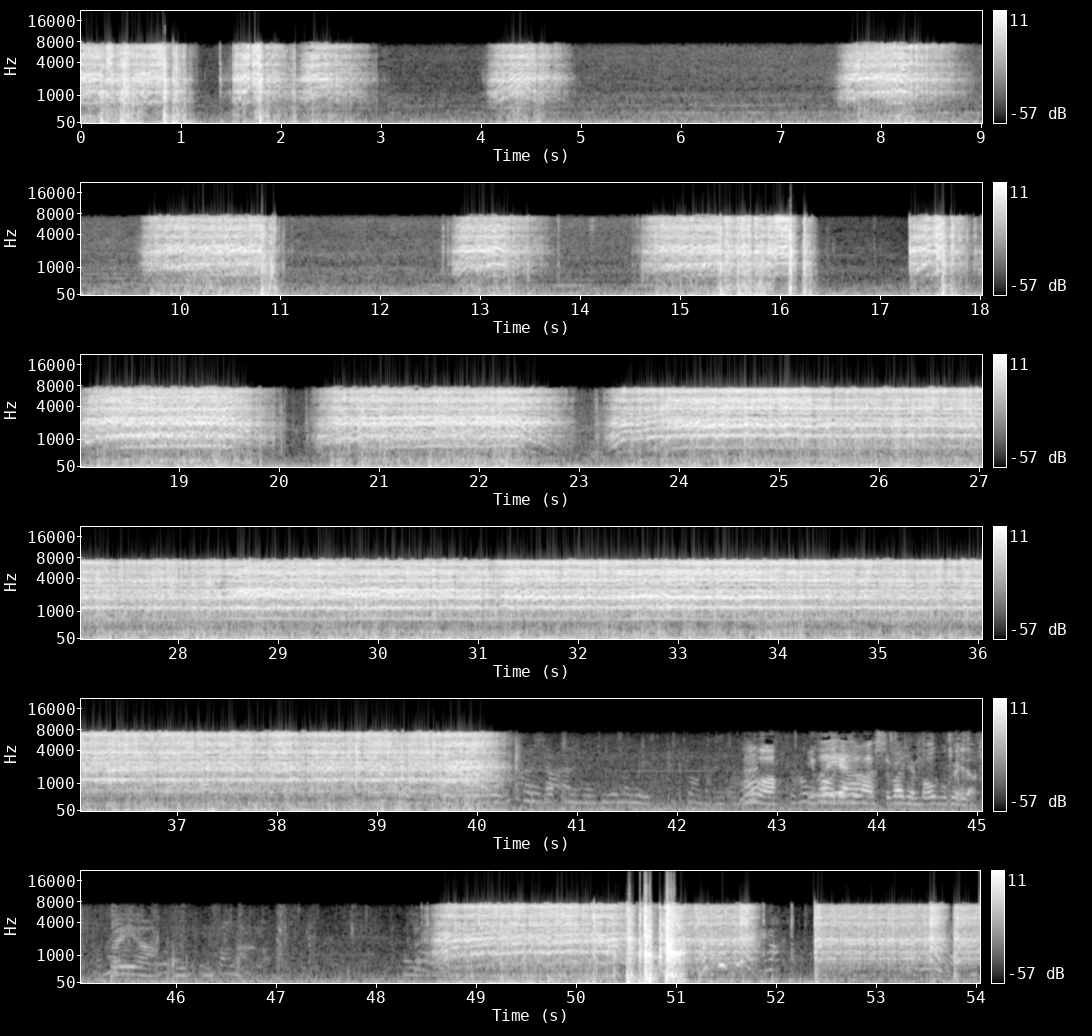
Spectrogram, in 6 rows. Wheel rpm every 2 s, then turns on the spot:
90, 30, 20, 10, 40, 70, 30, 70, 50, 120, 100, 80, 160, 160, 160, 160, 160, 160, 160, 160, 20, 0, 0, 0, 90, 130, 150.
none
